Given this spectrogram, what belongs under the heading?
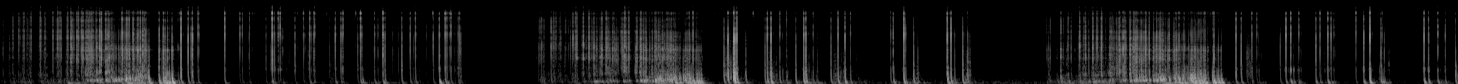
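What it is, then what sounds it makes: Rhinestone-covered plastic phone case. Long pointed acrylic nails tap on a rhinestone-covered plastic phone case lying flat. Three bursts of rapid, dense clicking and scratching are separated by sparser, scattered taps. The sound is bright and crackly, with each tap dying away almost instantly.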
